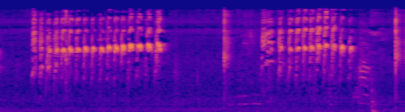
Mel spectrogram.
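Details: Mimicry-filled song of a Borneo White-rumped shama: two bursts of rapid, evenly spaced high chipping notes, about seven per second, with a short pause between them.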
